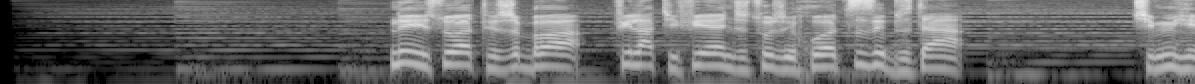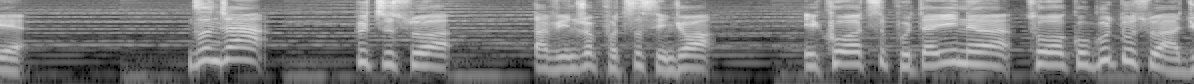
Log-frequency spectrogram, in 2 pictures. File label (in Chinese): 凉山彝语; 地中海非拉铁非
